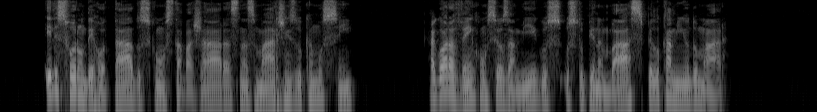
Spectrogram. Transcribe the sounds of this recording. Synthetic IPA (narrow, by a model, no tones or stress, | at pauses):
elɪsfoɾɐ̃w̃d̪eɦot̪ad̪ʊskõʊst̪abaʒaɾɐznɐzmaɾʒẽj̃zd̪ʊkɐ̃musĩ | aɡɔɾɐvẽj̃kõsewzamiɡʊsʊst̪upinɐ̃mbaspelʊkamĩɲʊd̪ʊmaɾ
